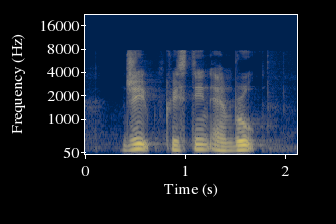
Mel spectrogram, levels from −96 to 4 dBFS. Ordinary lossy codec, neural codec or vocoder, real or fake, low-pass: none; none; real; none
